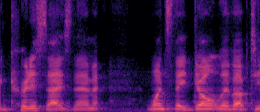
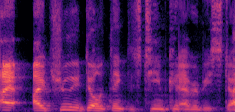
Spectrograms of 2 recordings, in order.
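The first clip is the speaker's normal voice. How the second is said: ordinary talk, nothing marked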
